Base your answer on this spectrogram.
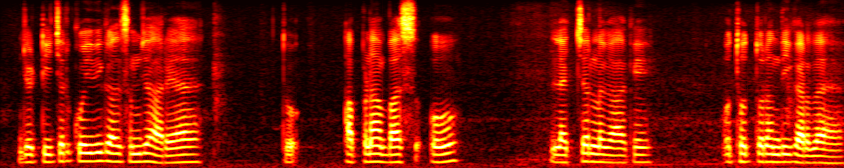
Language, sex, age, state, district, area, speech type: Punjabi, male, 18-30, Punjab, Amritsar, urban, spontaneous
